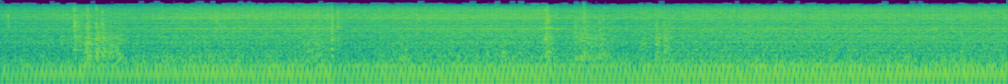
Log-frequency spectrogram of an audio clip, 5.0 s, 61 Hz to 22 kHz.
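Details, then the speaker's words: 1996 Mitsubishi Evo 4 idling just after a 12 V power bank jump start from a dead battery (dome light and radio left on): even, steady idle hum, smooth unbroken beat, no knocking or stumbling; healthy. "so you guys could see the car was completely dead would you look at that a little power bank jump my old JDM Evo"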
